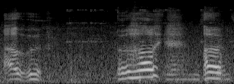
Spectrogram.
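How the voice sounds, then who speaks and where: Young fireworks maker, game role: high, very animated, kind-hearted, talkative and bubbly. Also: female voice, extremely slow, crowd noise, full character voice. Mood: wistful. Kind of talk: video game voice acting. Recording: faint music behind the voice.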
